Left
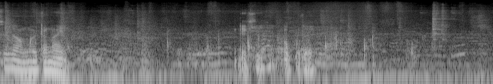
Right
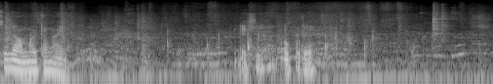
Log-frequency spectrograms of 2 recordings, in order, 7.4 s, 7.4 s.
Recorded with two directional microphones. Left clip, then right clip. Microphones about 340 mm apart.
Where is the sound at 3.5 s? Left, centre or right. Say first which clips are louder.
Right 3 dB; centre.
